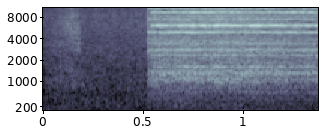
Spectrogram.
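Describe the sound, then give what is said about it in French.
A telephone bell starts ringing abruptly after a brief quiet moment, a loud continuous bright electric trill with sharp high tones that holds steady to the end. “Pardon, le téléphone.”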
